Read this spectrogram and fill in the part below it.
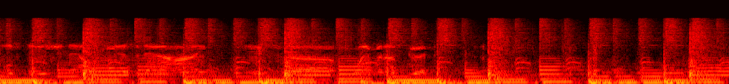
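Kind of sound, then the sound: animal, dog barking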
